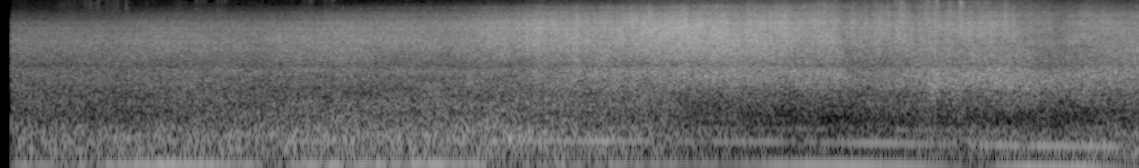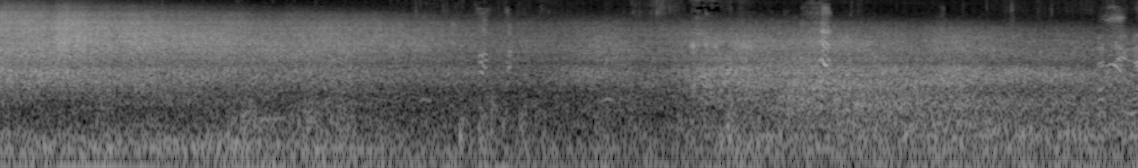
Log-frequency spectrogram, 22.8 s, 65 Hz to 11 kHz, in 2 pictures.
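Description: Lockheed C-130 Hercules's four Allison T56 turboprop engines at takeoff power as it rolls down the runway and lifts off: a loud, steady propeller drone with a low hum underneath, loudest as the plane passes, easing slightly a few seconds before the end.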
